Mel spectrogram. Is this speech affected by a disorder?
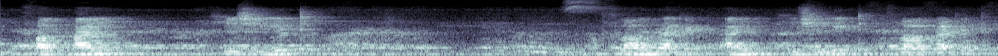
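No.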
